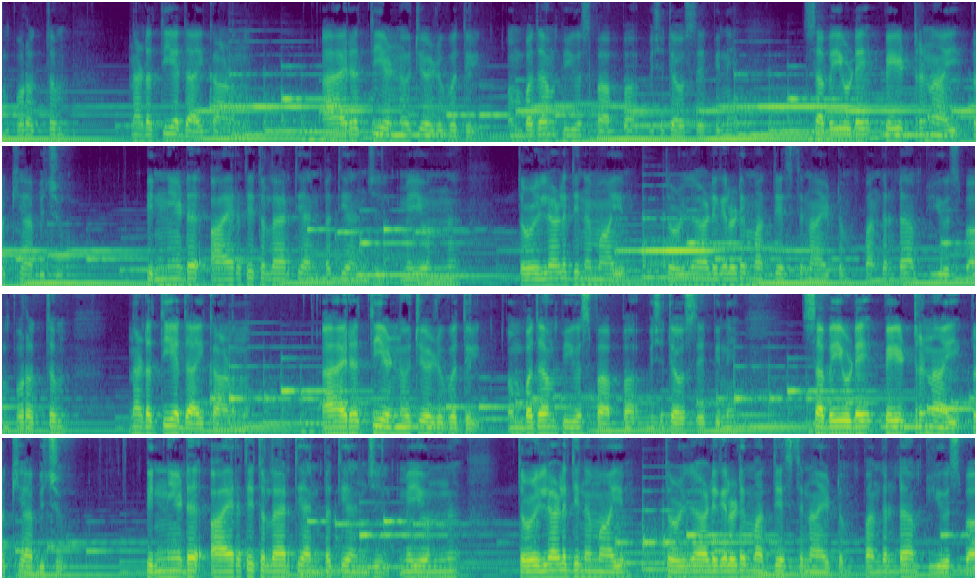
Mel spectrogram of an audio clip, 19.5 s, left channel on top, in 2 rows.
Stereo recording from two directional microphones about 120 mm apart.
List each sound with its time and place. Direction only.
0.2 s speech: 40° right (ahead or behind)
11.3 s speech: 45° right (ahead or behind)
